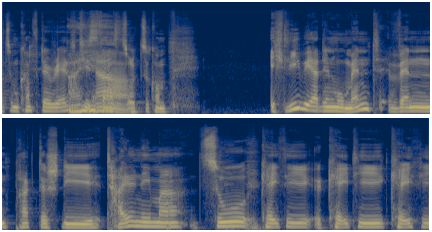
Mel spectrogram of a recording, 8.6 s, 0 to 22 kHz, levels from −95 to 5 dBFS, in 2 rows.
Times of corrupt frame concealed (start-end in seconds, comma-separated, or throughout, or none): 0.91-0.95, 5.93-5.96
